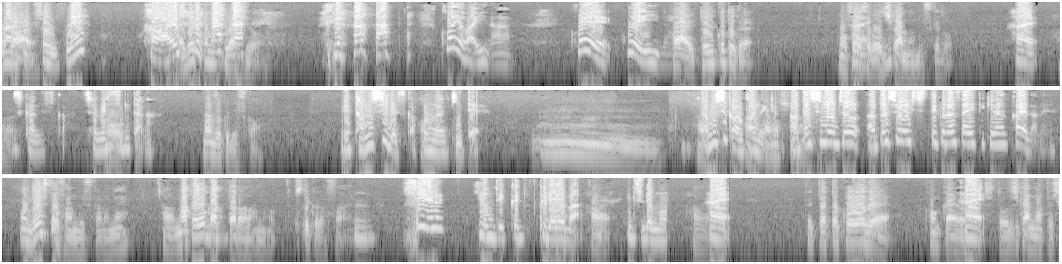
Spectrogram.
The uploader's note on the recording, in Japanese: 収録環境及び音声圧縮の影響で今回はお聞き苦しい音質になっており申し訳ありません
